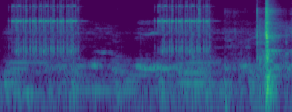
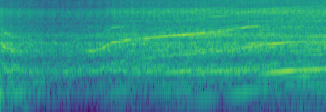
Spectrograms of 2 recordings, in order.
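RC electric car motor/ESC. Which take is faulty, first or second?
first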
